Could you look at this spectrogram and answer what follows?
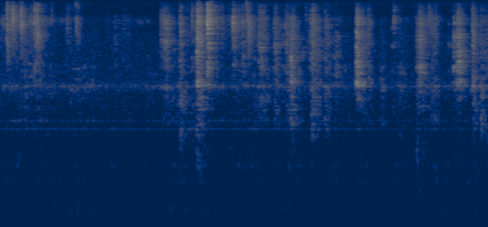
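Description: Irregular small clicks and scrapes of hands working a ceiling lamp holder loose from its mounting, with clusters about two seconds in and near the end.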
